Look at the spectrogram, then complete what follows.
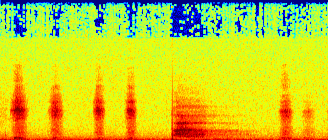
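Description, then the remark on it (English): Quick, soft sniffs repeat, four in a row, then a sharp click and brief rustle, followed by two more sniffs, as a person sniffs the cork just pulled from a bottle of wine. No one speaks. “You see, what we're doing when we sniff the cork is we're sniffing for acetic acid.”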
